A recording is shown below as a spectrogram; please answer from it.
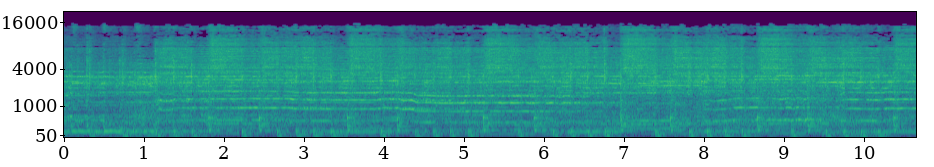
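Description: A live rock band playing loudly and without a break: electric guitars and a drum kit, with a male singer's voice over them.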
